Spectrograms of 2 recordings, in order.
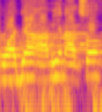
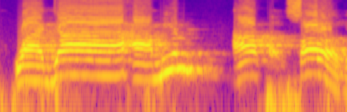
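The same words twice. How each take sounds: First: Wajah amin aksol run together on an even pitch; careless wrong reading. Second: Slow Wajah amin aksol with a long jah; correct measured reading. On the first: Teacher mimics careless readers, wajah amin aksol run together. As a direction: rush through wajah amin aksol without lengthening. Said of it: "Kadang-kadang kemana". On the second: Teacher shows the proper reading, slow with long Wajah. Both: Shown as a demonstration.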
